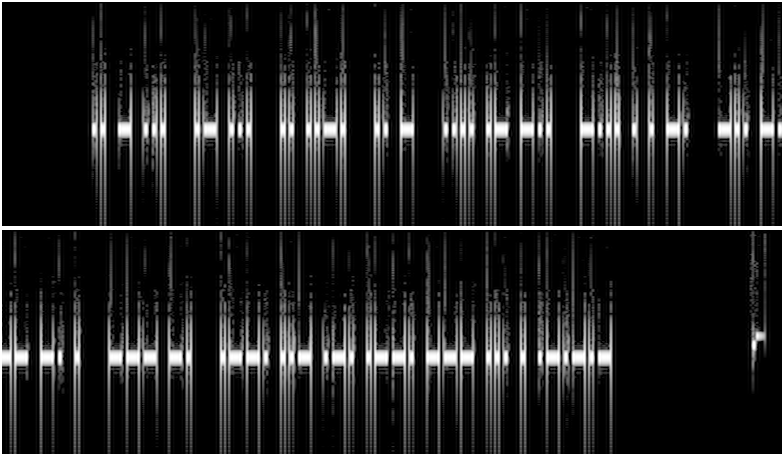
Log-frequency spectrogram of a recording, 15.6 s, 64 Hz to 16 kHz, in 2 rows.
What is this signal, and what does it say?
Morse code, heard as a keyed tone, about 28 wpm, 700 Hz. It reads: ITS AS IF IT HAD BEEN DONE ON PURPOSE.
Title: Sentences from Top 800 Words 28wpm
